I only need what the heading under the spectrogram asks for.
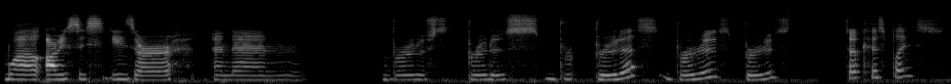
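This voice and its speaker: A woman chatting casually on a livestream in a playful, rambling way with animated asides, a native Portuguese speaker. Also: a little high, takes it slowly, low-quality recording. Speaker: streamer.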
